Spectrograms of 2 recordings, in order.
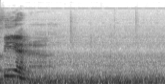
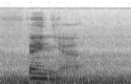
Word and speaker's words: Fianna: Fianna. Accent on the first syllable. And then Scots Gaelic Fenya.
